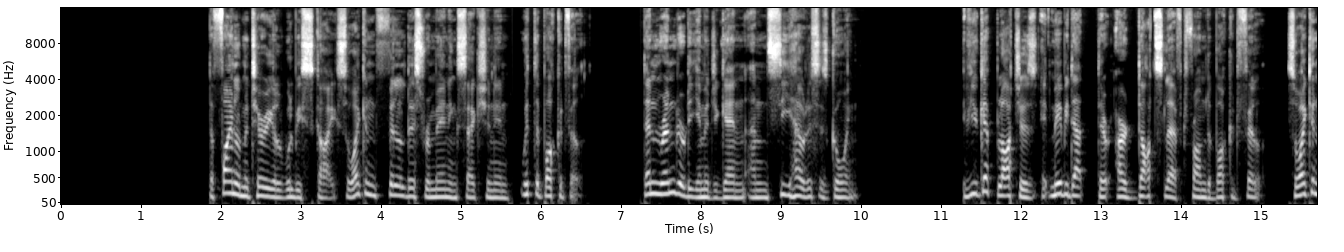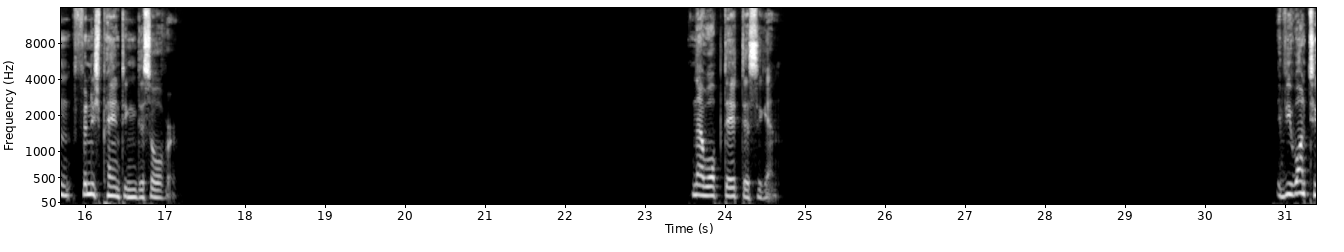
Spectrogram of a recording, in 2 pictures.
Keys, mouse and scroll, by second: 3.6 click, 4.9 click, 7.2 click, 14.3 click, 16.0 click, 17.6 click, 22.0 click, 22.6 click, 23.7 click, 26.1 click, 27.9 click, 31.0-31.3 scroll down 6.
